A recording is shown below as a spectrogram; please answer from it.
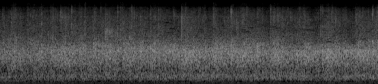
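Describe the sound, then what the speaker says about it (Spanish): A church congregation applauds the theatre ministry with dense, sustained clapping that stays steady and full throughout, no voices standing out. "Démosle un aplauso, por favor, al Ministerio de Teatro."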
